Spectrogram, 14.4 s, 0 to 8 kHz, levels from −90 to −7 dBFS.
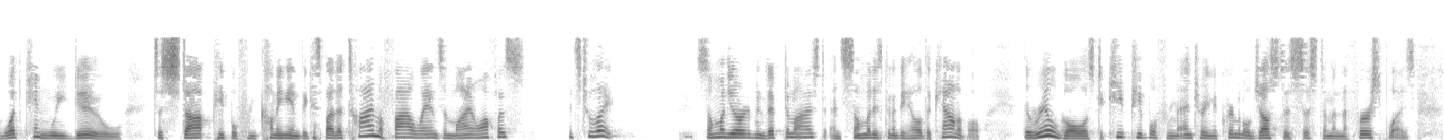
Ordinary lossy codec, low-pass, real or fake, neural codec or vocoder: MP3, 24 kbps; 7.2 kHz; fake; codec, 16 kHz, 1 kbps, FunCodec, trained on Chinese and English, 50 frames a second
